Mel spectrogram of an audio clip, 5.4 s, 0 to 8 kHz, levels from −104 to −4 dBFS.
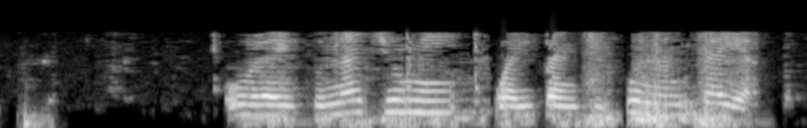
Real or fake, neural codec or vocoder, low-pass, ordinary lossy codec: real; none; 7.2 kHz; AAC, 16 kbps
